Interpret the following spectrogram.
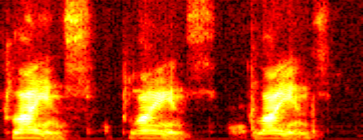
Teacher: so the T is missed out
